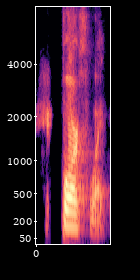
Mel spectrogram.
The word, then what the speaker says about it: Borthwick: Borthwick. I always mispronounce it. Borthwick, b o r t h wick.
